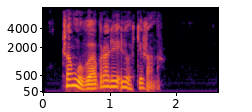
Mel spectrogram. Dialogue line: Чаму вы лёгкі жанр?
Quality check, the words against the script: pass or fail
fail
